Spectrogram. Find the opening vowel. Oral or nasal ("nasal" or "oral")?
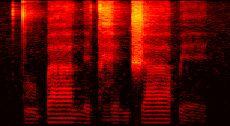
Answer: nasal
